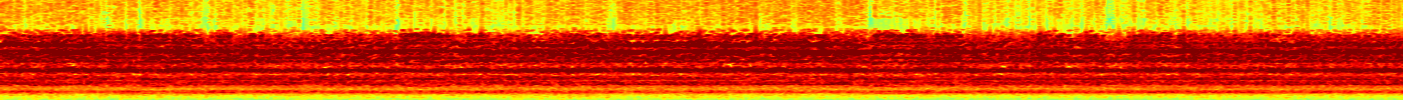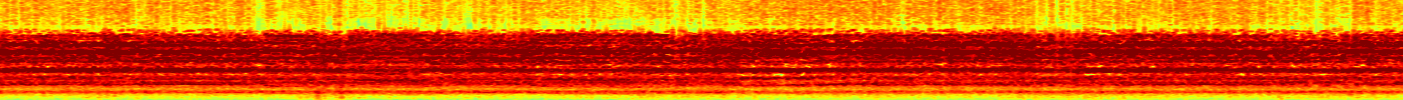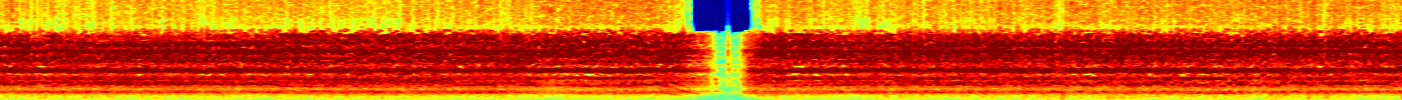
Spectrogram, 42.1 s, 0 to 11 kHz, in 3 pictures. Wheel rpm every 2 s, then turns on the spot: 230, 230, 230, 240, 230, 230, 230, 230, 220, 220, 210, 230, 230, 230, 230, 220, 210, 130, 220, 230, 220.
none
